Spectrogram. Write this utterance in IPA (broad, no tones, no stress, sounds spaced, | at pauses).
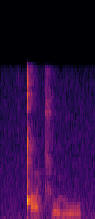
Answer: ǃ a t͡ɕ o l u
